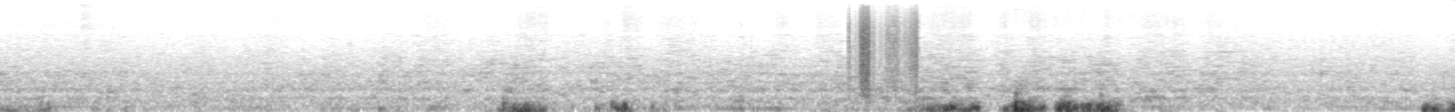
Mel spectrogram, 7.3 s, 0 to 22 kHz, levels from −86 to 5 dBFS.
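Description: A worn cable, connector or control likely shifted during this speech clip, its contact resistance jumping about and injecting cable scratch noise from 4.25 to 4.6 s: a dense, uneven burst of scratching and rustling that sits only a few dB below the speech.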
